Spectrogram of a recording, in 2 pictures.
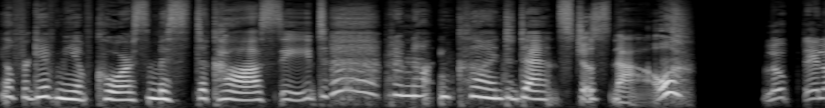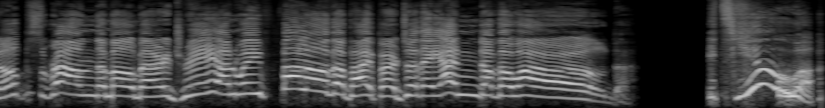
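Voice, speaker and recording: Bitter, theatrical living diary, wildly swooping. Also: female voice, high voice, expressive, unhurried, sharp tone, no room sound, clean studio sound, exaggerated voice. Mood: mocking, whimsical, then accusing, bitter. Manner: theatrical, sardonic, brooding, swinging between muttering and outbursts. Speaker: video game character voice actor. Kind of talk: dramatic video game voice acting.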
